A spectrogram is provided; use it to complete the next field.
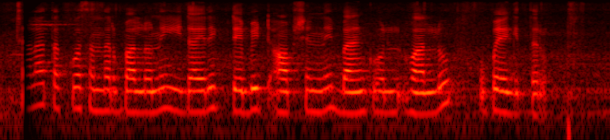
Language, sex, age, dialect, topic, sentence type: Telugu, female, 25-30, Telangana, banking, statement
